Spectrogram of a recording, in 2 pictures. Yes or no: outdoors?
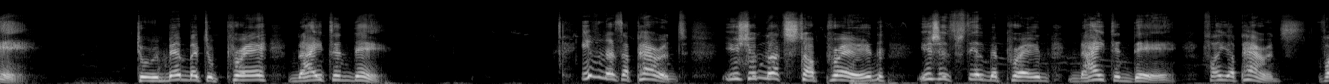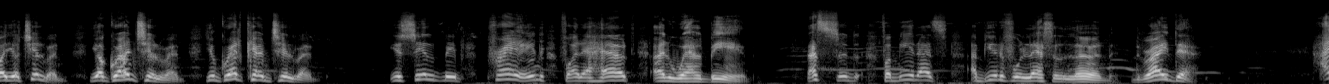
yes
